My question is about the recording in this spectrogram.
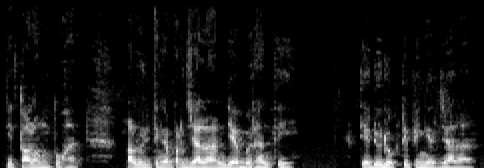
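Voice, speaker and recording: A man's voice: a little high, monotone, fairly quick. A male pastor telling a story in a sermon, acting out the voices and often calling his listeners "guys". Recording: dull lo-fi recording.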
